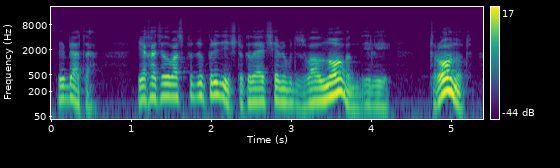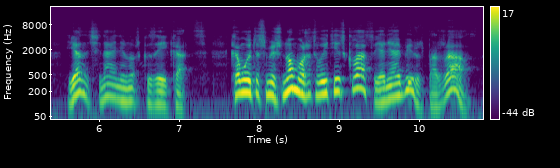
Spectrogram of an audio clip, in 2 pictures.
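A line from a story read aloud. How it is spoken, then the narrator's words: Calm, slightly embarrassed. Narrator (Russian): писатель слегка покраснел и сказал нормально и спокойно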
